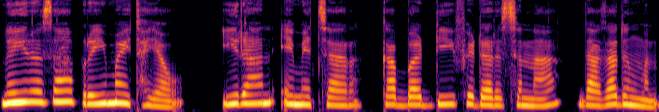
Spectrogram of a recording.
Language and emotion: Bodo, neutral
